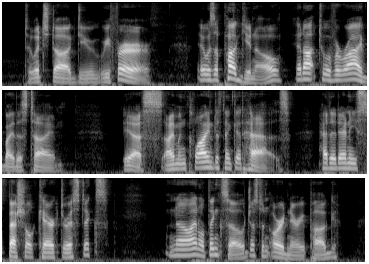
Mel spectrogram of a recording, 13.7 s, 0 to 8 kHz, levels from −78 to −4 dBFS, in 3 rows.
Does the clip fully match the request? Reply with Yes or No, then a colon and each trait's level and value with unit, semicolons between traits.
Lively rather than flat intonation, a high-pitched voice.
No: wide, 7.3 semitones; low, 135 Hz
